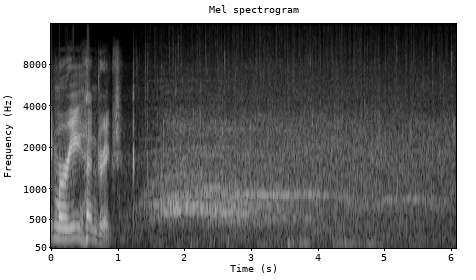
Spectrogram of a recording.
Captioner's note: attendees cheering and applauding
